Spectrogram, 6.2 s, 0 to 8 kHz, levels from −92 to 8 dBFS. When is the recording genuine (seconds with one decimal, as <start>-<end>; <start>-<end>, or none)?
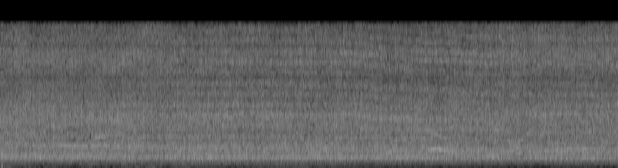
1.7-5.0; 5.5-6.2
